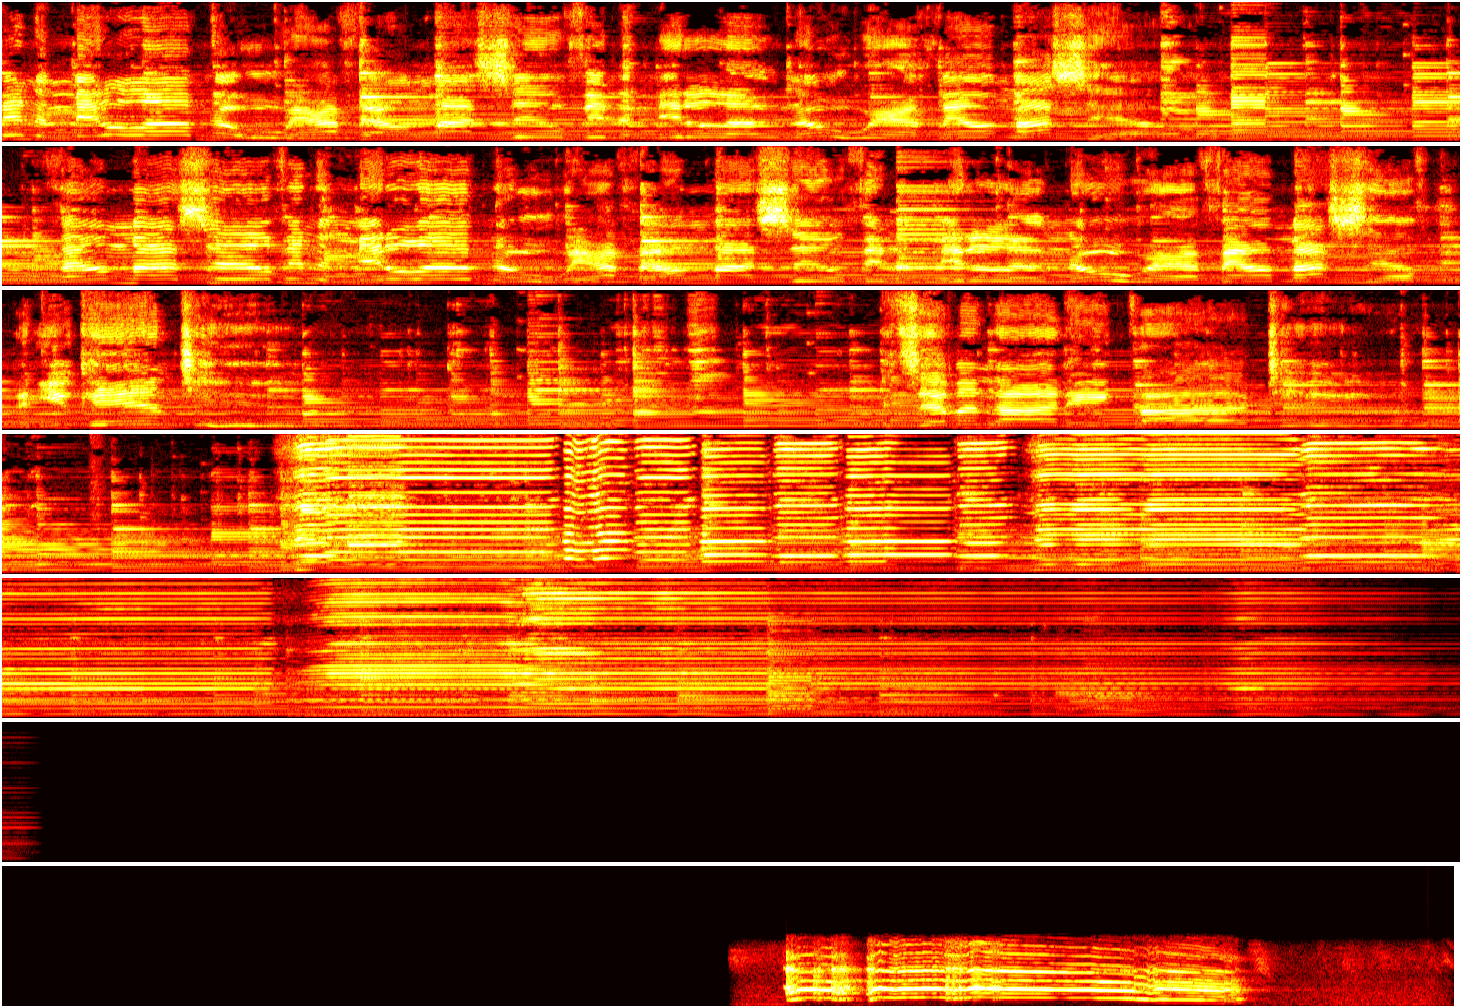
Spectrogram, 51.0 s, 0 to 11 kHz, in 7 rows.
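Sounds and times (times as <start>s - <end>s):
strummed acoustic guitar: 0.0s - 36.6s
harmonica solo: 23.2s - 36.7s
rooster crowing: 47.6s - 50.1s.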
